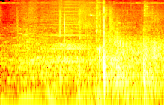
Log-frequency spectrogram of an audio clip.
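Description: Bowling ball delivery: footsteps of the approach, then two sharp knocks about half a second apart as the bowler plants at the line and the ball lands on the lane, followed by the ball starting to roll.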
